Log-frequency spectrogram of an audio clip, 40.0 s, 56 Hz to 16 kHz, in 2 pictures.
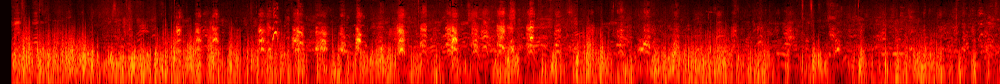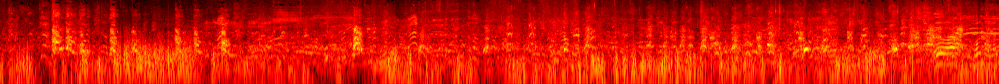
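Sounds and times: voices: 0:00.3 - 0:39.9
dog barking: 0:03.5 - 0:04.4, 0:05.2 - 0:13.6, 0:14.3 - 0:16.0, 0:18.2 - 0:22.9, 0:23.5 - 0:24.6, 0:27.0 - 0:27.6, 0:29.7 - 0:39.3.

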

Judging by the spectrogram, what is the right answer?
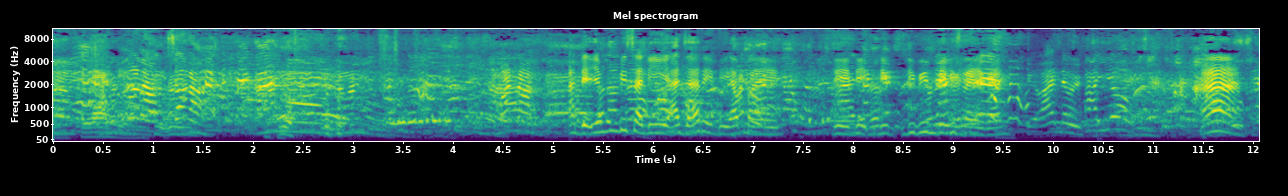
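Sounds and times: young voices chattering: 0:00.0 - 0:12.0.

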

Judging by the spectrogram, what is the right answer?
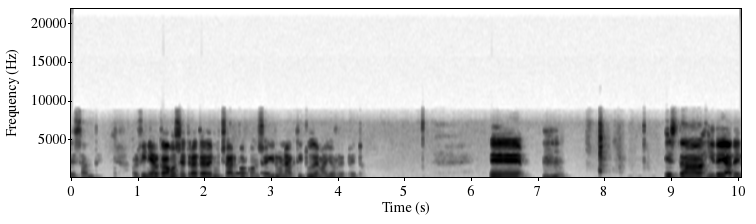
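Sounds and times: woman speaking: 0:00.0 - 0:04.4, 0:06.3 - 0:07.4, 0:08.9 - 0:10.0
woman clearing her throat: 0:07.1 - 0:07.5.

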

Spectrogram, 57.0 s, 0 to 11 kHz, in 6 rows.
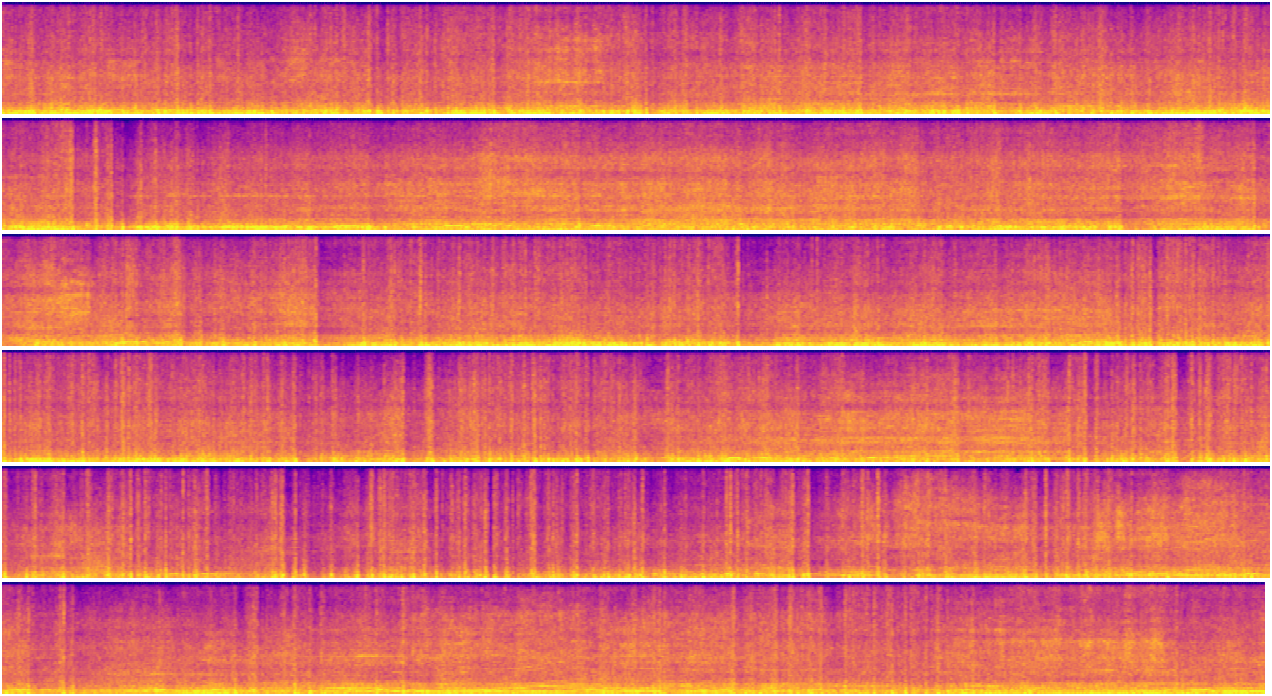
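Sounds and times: racing kart engines: 0:00.0 - 0:57.0.

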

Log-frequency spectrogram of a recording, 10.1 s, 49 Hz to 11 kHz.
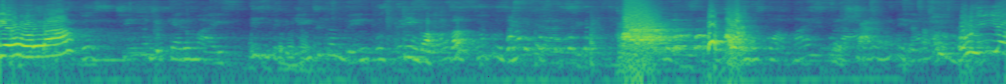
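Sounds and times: dog barking: 0:06.2 - 0:07.6.

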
